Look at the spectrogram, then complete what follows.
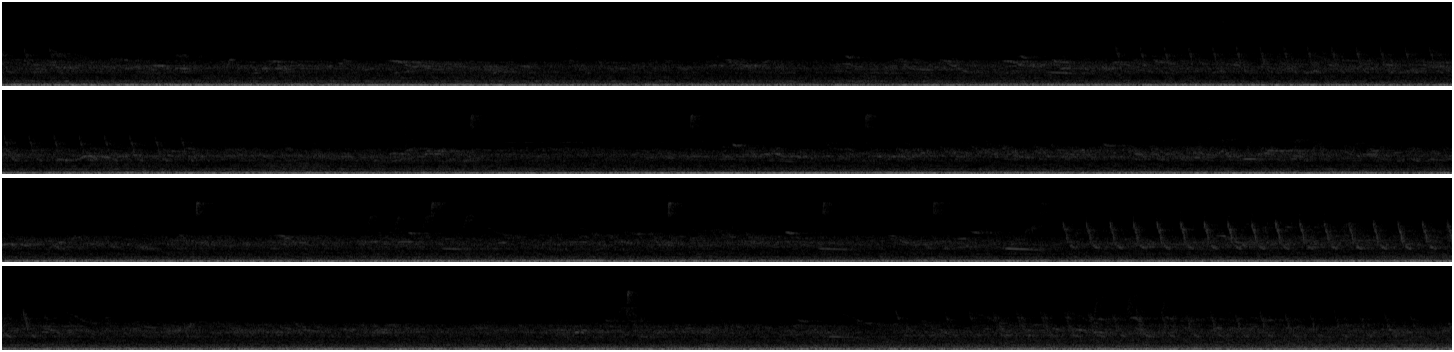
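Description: Steady outdoor ambience at dawn: a low, even rumble and hum with faint bird calls now and then.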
